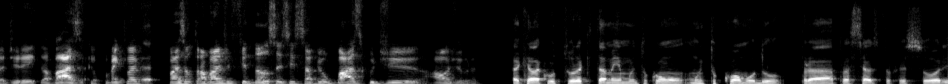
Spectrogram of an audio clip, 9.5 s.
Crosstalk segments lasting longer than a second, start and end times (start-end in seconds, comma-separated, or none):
none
